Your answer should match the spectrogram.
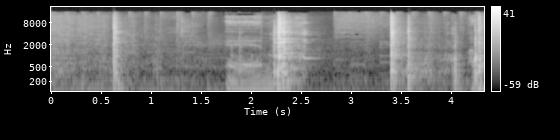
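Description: A baking dish being handled and set down on a glass-top stove: a few sharp knocks and clinks, the loudest about halfway through.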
